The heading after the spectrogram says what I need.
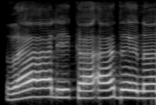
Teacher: ডালটা কলকলার হরফ ধাক্কা দিয়ে পড়তে হবে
